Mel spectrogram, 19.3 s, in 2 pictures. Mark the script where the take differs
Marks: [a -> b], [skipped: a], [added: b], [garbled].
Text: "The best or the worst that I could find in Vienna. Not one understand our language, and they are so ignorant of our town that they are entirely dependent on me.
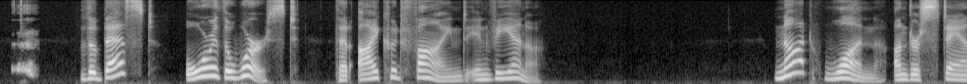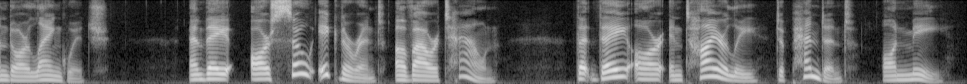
"The best or the worst that I could find in Vienna. Not one understand our language, and they are so ignorant of our town that they are entirely dependent on me.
